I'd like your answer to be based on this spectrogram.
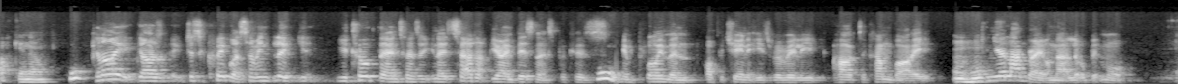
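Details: Adult male speaker; typical speech.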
